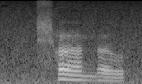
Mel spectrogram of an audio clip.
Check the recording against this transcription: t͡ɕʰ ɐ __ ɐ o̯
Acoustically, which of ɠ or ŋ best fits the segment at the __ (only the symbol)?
ŋ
